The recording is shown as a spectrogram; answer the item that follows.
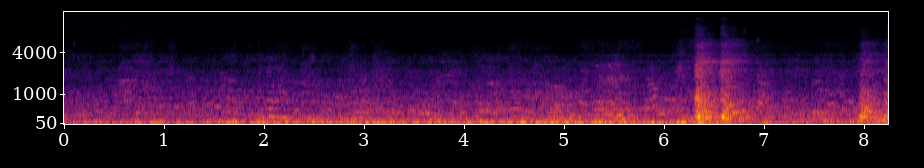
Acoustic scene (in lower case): subway station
